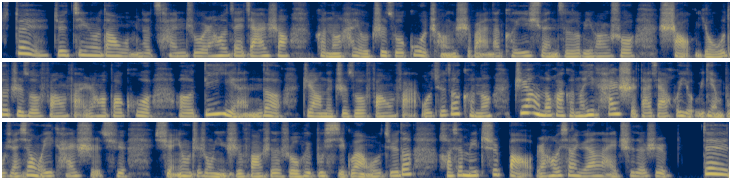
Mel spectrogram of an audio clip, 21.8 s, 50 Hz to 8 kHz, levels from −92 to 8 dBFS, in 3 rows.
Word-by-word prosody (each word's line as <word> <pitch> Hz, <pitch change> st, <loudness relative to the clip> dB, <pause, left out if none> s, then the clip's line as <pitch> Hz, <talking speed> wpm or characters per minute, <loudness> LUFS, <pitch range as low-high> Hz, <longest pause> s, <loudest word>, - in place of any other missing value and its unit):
对， 270 Hz, -9 st, +1 dB
就 220 Hz, -, 0 dB
进 220 Hz, +1 st, 0 dB
入 205 Hz, -1 st, +1 dB
到 190 Hz, -2 st, +1 dB
我 175 Hz, -2 st, -5 dB
们 -, -, -5 dB
的 165 Hz, 0 st, -8 dB
餐 170 Hz, +1 st, -2 dB
桌， 175 Hz, -1 st, -4 dB
然 170 Hz, -, -5 dB
后 195 Hz, +1 st, +2 dB
再 195 Hz, -1 st, -2 dB
加 180 Hz, -1 st, 0 dB
上， 185 Hz, -2 st, +1 dB, 0.2 s
可 180 Hz, -, -5 dB
能 150 Hz, 0 st, +2 dB
还 190 Hz, +4 st, -4 dB
有 150 Hz, -4 st, -1 dB
制 200 Hz, +7 st, -1 dB
作 180 Hz, -2 st, -1 dB
过 205 Hz, +2 st, -2 dB
程 70 Hz, -, -2 dB
是 -, -, -1 dB
吧， -, -, -2 dB
那 85 Hz, -, -4 dB
可 175 Hz, -, -7 dB
以 175 Hz, +2 st, -2 dB
选 170 Hz, -5 st, 0 dB
择 155 Hz, 0 st, -3 dB
比 150 Hz, -1 st, -3 dB
方 160 Hz, +1 st, -6 dB
说， 170 Hz, -1 st, -3 dB, 0.2 s
少 -, -, +3 dB
油 130 Hz, +5 st, -2 dB
的 250 Hz, -, +1 dB
制 210 Hz, -4 st, 0 dB
作 170 Hz, -3 st, -1 dB
方 170 Hz, -1 st, -3 dB
法， 185 Hz, -, -5 dB
然 170 Hz, -, -5 dB
后 180 Hz, -, 0 dB
包 175 Hz, 0 st, -1 dB
括， 180 Hz, -1 st, -2 dB, 0.2 s
呃， 165 Hz, -1 st, -1 dB
低 265 Hz, -, +4 dB
盐 175 Hz, -, +2 dB
的， 185 Hz, -5 st, +1 dB, 0.2 s
这 180 Hz, -, -2 dB
样 160 Hz, -2 st, +1 dB
的 150 Hz, -, 0 dB
制 155 Hz, +1 st, -2 dB
作 160 Hz, +1 st, 0 dB
方 160 Hz, 0 st, -2 dB
法。 180 Hz, -, -5 dB
我 170 Hz, -, -2 dB
觉 220 Hz, +6 st, -3 dB
得 290 Hz, +3 st, +3 dB
可 195 Hz, -, -3 dB
能 165 Hz, +2 st, 0 dB, 0.2 s
这 335 Hz, -, +4 dB
样 330 Hz, -7 st, +8 dB
的 210 Hz, -, +5 dB
话， 210 Hz, -1 st, +1 dB
可 180 Hz, -, -4 dB
能 185 Hz, +2 st, +2 dB
一 235 Hz, -, +7 dB
开 270 Hz, +3 st, +2 dB
始 285 Hz, -, +5 dB
大 165 Hz, -, -3 dB
家 160 Hz, -2 st, +1 dB
会 195 Hz, +1 st, -1 dB
有 155 Hz, -, -4 dB
一 -, -, 0 dB
点 195 Hz, -, 0 dB
不 160 Hz, +2 st, -4 dB
喜 170 Hz, -, -4 dB
欢 155 Hz, -, -1 dB
像 220 Hz, +3 st, +4 dB
我 190 Hz, -, 0 dB
一 180 Hz, -, +1 dB
开 180 Hz, -, -4 dB
始 -, -, 0 dB
去， 165 Hz, -2 st, -1 dB, 0.3 s
选 -, -, +3 dB
用 180 Hz, -, +2 dB
这 170 Hz, -, -4 dB
种 165 Hz, -3 st, -1 dB
饮 -, -, +2 dB
食 150 Hz, -, -1 dB
方 155 Hz, 0 st, +1 dB
式 160 Hz, -, -4 dB
的 165 Hz, -, -1 dB
时 155 Hz, +1 st, -2 dB
候 150 Hz, -, +3 dB
会 170 Hz, +2 st, 0 dB
不 180 Hz, +2 st, -2 dB
习 180 Hz, -, +6 dB
惯， 165 Hz, -, +2 dB
我 160 Hz, -, -3 dB
觉 190 Hz, +3 st, -1 dB
得 265 Hz, +4 st, +3 dB, 0.3 s
好 190 Hz, -, 0 dB
像 215 Hz, +3 st, +2 dB
没 200 Hz, -1 st, +6 dB
吃 250 Hz, -, +3 dB
饱， 225 Hz, -5 st, +1 dB
然 165 Hz, +1 st, -2 dB
后 195 Hz, +1 st, +3 dB
像 210 Hz, 0 st, +2 dB
原 175 Hz, 0 st, -1 dB
来 180 Hz, -, -3 dB
吃 185 Hz, -, -2 dB
的 165 Hz, -1 st, -3 dB
是 175 Hz, 0 st, -2 dB, 0.3 s
对 285 Hz, -3 st, +5 dB
175 Hz, 320 characters per minute, -21 LUFS, 165-200 Hz, 0.3 s, 样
